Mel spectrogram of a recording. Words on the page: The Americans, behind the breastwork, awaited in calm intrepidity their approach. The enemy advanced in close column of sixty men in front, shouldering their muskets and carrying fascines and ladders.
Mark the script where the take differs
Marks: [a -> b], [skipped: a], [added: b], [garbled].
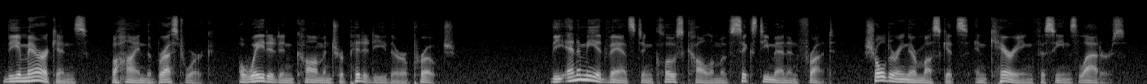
The Americans, behind the breastwork, awaited in calm intrepidity their approach. The enemy advanced in close column of sixty men in front, shouldering their muskets and carrying fascines [skipped: and] ladders.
